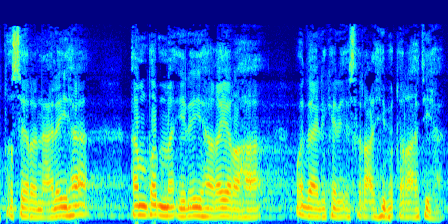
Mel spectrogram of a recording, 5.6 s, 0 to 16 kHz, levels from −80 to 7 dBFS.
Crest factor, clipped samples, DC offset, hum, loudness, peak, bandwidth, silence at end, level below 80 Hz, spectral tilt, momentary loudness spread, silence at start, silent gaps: 14 dB; under 0.1%; under 0.1%; none; -18 LUFS; -4 dBFS; 11 kHz; 0 s; -54 dBFS; -5.5 dB/octave; 8 LU; 0 s; none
